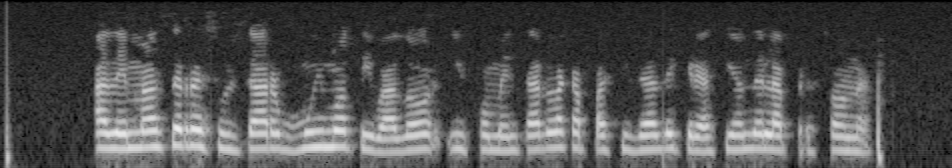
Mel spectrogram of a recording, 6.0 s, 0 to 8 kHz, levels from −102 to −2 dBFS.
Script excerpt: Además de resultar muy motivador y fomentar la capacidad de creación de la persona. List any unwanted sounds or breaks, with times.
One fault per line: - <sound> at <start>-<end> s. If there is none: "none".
none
